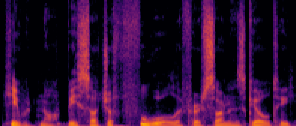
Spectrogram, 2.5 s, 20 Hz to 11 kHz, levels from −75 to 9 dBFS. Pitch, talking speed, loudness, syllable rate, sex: 100 Hz, 290 wpm, -21 LUFS, 5.5 syllables/s, male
